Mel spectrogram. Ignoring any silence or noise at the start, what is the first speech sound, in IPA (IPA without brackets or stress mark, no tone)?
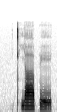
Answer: kʰ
